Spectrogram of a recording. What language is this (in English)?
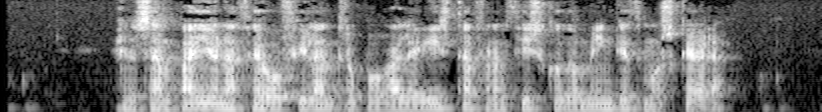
Galician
